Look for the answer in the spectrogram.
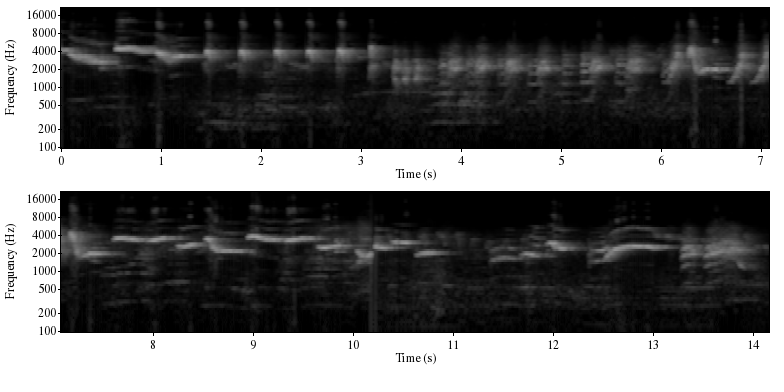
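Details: Chinese hwamei song: about a dozen crisp notes repeated evenly, followed by a long, rapid medley of varied whistles, trills and slurred phrases without a real pause.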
